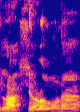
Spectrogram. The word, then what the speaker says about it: La Llorona: Sorry, I was pronouncing things so terribly in my September TBR. But I was corrected, it should be La Llorona.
